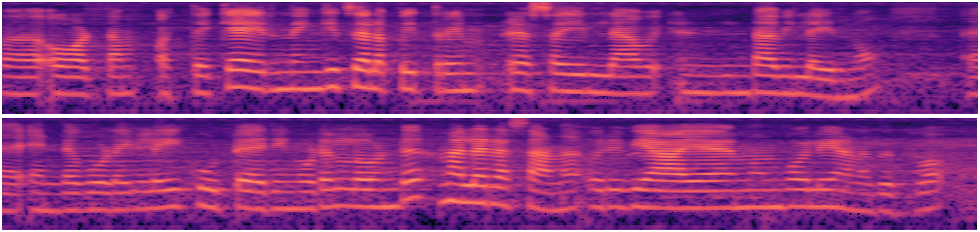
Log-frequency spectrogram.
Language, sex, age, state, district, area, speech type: Malayalam, female, 18-30, Kerala, Thrissur, urban, spontaneous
